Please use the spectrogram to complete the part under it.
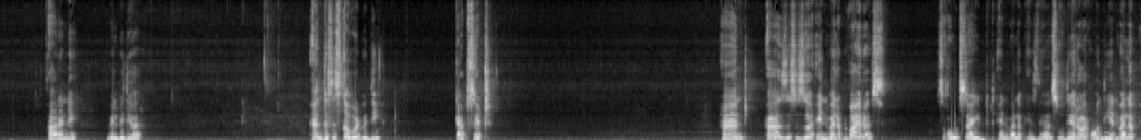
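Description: A woman speaks calmly and clearly into a close microphone, with pauses.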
